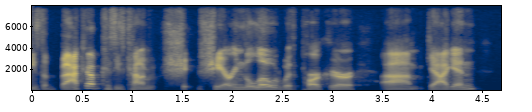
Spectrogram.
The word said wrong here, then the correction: Gahagan: Gahagan. Yeah. – H was silent.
